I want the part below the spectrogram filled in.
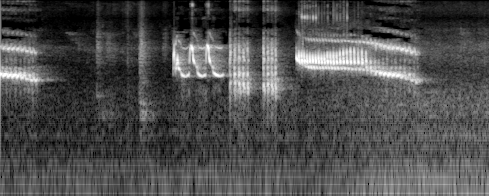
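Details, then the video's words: Asian pied starling in Wonosobo, Central Java, Indonesia, song used to teach other starlings: a falling whistle, a quick buzzy trill, two harsh notes, then a long, slightly descending whistle. "Jalak SUREN SUPER GACOR Full Isian Sangat Ampuh Dijadikan Guru Vokal Jalak Trotol"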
